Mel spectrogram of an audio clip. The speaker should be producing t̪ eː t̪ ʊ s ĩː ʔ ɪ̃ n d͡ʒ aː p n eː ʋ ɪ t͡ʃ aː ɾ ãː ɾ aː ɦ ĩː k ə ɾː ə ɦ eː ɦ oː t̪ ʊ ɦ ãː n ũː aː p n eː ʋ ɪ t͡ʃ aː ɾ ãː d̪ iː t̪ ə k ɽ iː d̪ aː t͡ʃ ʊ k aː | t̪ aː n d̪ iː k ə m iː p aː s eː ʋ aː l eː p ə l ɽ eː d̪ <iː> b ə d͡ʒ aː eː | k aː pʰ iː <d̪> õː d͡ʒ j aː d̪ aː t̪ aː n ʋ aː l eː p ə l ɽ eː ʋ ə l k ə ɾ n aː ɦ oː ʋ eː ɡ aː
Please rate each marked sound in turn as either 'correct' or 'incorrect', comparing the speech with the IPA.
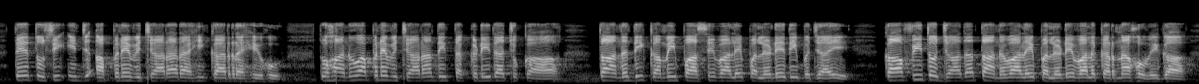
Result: correct, incorrect

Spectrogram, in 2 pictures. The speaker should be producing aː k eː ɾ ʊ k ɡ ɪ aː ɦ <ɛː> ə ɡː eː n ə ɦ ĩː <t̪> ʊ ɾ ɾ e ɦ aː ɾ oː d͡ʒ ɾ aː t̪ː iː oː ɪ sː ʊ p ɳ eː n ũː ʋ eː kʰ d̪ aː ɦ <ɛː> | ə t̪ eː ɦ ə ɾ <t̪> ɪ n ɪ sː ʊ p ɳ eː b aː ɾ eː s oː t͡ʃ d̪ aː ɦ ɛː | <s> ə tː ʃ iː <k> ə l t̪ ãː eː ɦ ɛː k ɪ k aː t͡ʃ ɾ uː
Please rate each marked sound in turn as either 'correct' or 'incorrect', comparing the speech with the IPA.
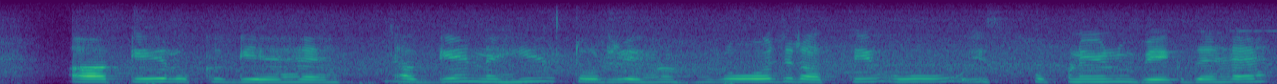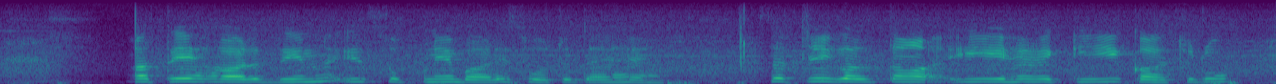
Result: correct, correct, correct, incorrect, correct, incorrect

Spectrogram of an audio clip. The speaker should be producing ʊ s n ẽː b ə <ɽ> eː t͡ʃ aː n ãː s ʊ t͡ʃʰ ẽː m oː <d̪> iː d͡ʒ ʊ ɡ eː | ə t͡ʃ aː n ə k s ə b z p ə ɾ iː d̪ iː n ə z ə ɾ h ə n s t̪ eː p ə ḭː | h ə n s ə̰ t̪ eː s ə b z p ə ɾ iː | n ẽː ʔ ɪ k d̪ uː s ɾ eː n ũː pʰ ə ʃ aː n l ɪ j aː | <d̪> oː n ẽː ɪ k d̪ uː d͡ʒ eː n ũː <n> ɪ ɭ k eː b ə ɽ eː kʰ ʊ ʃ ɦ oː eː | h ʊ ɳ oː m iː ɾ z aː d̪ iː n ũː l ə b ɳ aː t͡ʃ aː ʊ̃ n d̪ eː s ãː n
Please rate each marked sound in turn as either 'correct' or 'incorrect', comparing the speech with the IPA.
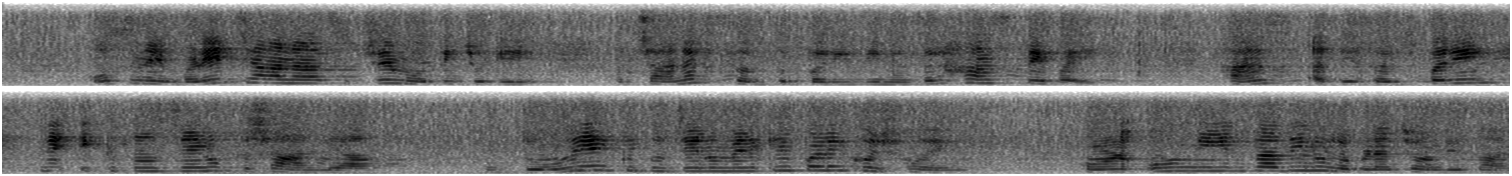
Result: correct, incorrect, correct, incorrect

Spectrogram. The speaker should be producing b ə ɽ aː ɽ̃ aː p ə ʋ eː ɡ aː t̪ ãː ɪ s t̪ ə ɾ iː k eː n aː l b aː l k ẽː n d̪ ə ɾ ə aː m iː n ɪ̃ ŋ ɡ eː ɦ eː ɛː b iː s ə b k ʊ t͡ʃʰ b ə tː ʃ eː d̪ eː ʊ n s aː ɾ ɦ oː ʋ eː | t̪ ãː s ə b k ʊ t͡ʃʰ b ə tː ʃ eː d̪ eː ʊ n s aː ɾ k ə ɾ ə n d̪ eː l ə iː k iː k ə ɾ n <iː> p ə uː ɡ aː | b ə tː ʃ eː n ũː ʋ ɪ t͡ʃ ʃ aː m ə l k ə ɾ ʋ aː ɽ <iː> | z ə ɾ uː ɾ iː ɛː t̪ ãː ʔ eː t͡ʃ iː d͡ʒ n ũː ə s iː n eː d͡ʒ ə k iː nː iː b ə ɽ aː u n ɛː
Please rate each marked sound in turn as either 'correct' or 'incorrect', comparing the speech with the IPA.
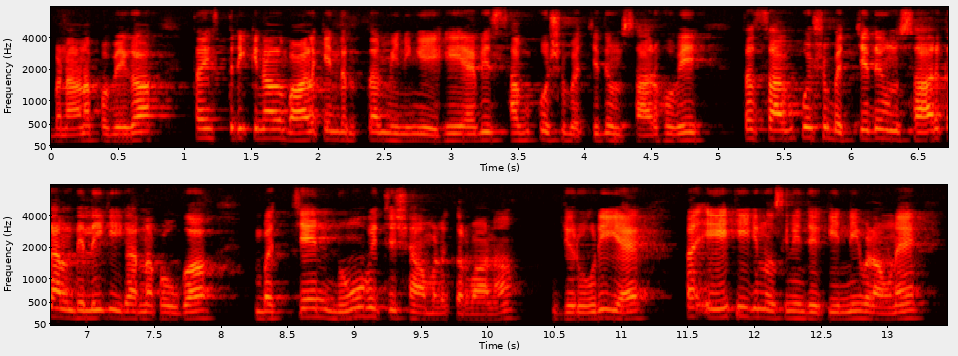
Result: incorrect, incorrect

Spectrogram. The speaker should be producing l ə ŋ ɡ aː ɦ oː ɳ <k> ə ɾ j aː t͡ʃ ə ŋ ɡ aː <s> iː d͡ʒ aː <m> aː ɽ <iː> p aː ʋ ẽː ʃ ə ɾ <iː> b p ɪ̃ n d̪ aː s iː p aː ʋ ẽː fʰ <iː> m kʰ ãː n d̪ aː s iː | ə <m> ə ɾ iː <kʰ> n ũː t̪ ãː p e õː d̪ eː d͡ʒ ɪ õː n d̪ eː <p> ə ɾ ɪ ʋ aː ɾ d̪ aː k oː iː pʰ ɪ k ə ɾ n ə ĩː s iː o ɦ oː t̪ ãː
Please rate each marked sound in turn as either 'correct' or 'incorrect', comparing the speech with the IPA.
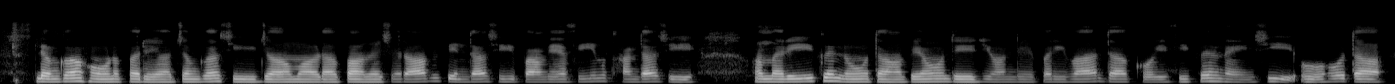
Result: incorrect, correct, correct, incorrect, incorrect, correct, correct, incorrect, correct

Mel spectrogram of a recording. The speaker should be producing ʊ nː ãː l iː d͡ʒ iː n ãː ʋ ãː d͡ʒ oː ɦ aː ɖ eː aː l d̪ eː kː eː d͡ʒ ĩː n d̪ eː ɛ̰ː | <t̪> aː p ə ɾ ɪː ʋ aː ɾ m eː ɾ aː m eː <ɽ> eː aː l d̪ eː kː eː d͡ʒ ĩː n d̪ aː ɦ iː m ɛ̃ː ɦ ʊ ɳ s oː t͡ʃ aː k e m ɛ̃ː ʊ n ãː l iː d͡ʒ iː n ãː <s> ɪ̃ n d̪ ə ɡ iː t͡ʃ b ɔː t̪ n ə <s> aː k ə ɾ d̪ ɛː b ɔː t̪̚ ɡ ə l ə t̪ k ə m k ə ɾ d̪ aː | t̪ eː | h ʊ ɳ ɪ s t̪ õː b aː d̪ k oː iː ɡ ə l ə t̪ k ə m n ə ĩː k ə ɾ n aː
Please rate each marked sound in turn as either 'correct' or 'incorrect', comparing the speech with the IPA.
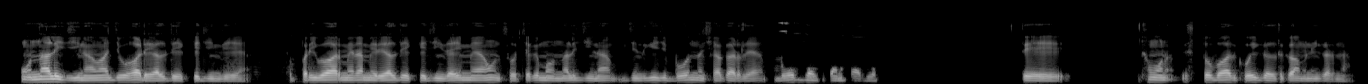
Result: correct, incorrect, incorrect, incorrect

